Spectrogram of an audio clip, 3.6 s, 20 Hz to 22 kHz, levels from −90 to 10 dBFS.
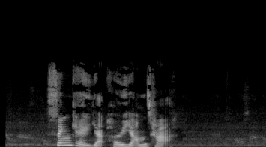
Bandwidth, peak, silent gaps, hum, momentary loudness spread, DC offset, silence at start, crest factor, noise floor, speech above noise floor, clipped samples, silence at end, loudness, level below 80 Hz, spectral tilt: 13 kHz; -4 dBFS; none; none; 5 LU; under 0.1%; 0.35 s; 24 dB; -59 dBFS; 35 dB; under 0.1%; 1.25 s; -24 LUFS; -84 dBFS; -3 dB/octave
